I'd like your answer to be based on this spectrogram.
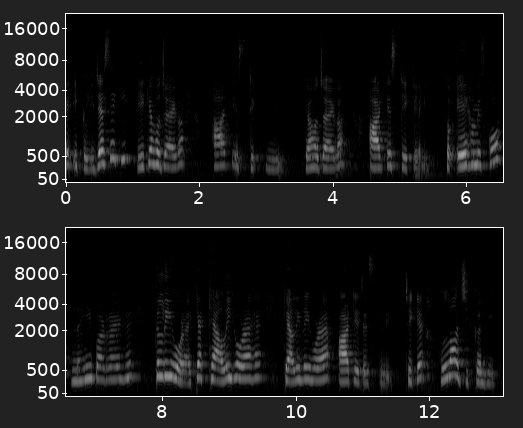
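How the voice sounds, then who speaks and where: A young woman, an English trainer teaching pronunciation. She asks questions and answers them herself, repeating each word. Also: high-pitched. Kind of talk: spoken English lesson.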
